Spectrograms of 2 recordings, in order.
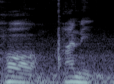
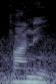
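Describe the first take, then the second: First: The word begins with an H sound. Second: The word begins with a P sound.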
